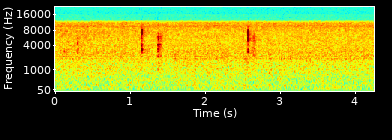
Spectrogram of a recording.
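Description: Near silence: faint room hiss with a few brief, sharp clicks.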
